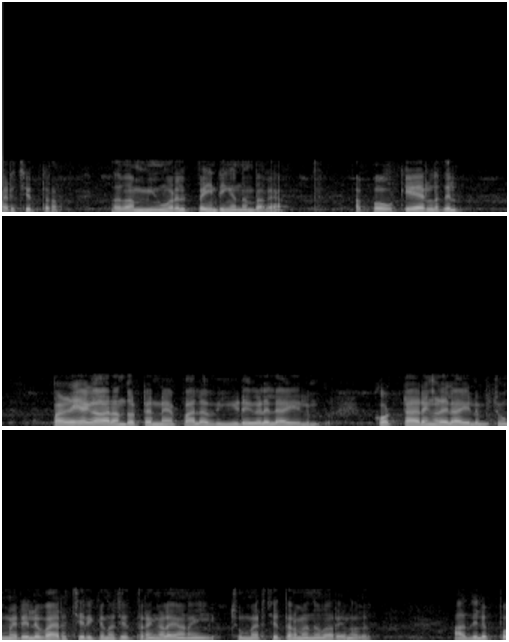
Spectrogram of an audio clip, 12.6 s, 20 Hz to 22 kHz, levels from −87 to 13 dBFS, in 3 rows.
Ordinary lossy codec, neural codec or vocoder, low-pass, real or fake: Opus, 64 kbps; codec, 16 kHz, 4 kbps, FunCodec, trained on Chinese and English, 50 frames a second; 5.4 kHz; fake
